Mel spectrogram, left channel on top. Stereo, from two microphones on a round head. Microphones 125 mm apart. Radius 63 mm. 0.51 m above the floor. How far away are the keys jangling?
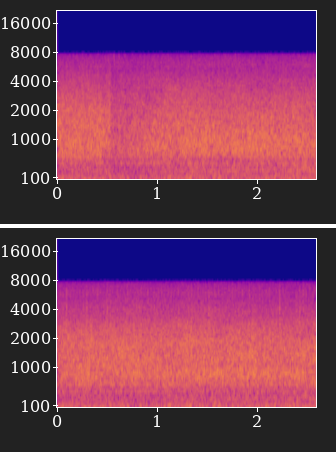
I don't hear keys jangling.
